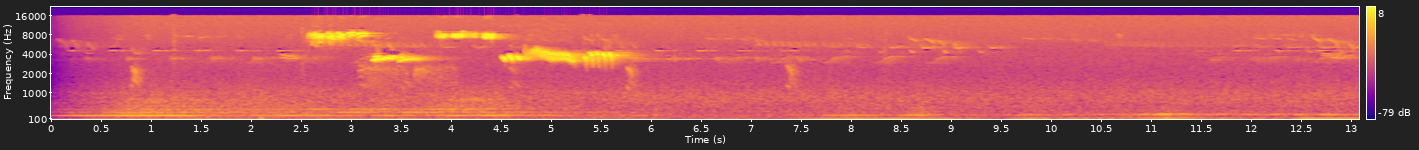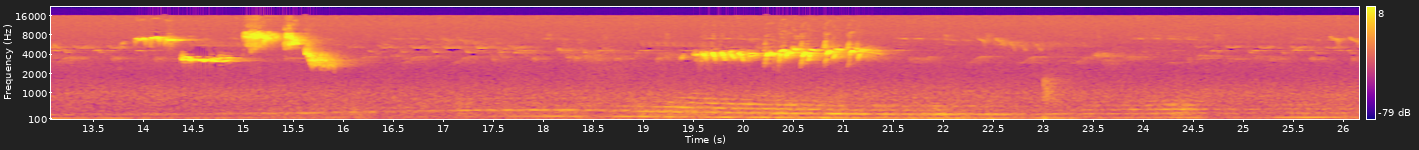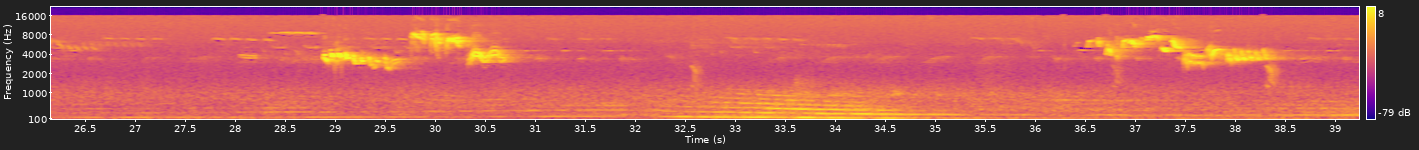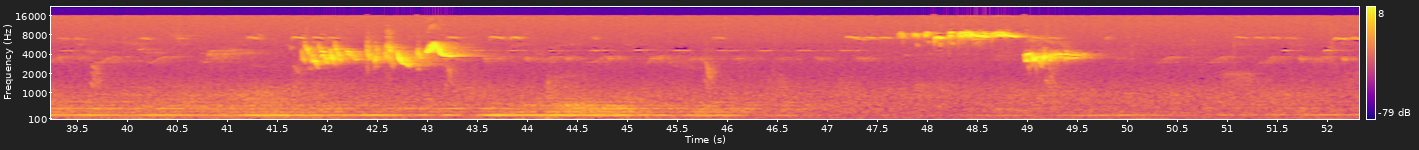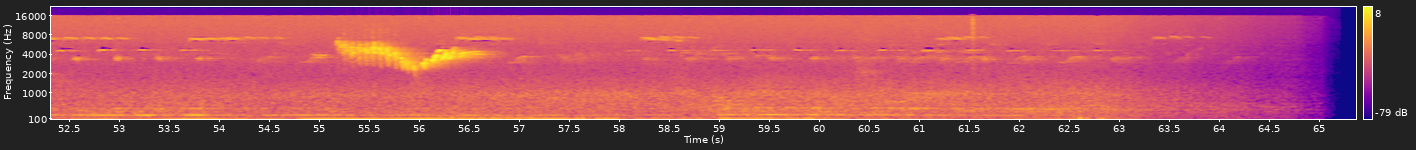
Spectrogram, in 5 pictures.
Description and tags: Sk310308 chaffinch plane 2
The sounds of a breezy spring day at Skipwith Common, Yorkshire, England. Many birds can be heard above the breeze but the prominent one is the song of the chaffinch. A light aircraft doing manoeuvres can be heard in the background.
atmosphere, bird-song, bird, aeroplane, chaffinch, field-recording, ambience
